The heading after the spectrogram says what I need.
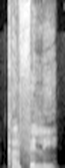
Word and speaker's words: Caerphilly: This is pronounced like the English F, as in Caerphilly.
